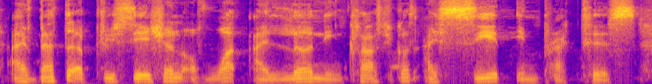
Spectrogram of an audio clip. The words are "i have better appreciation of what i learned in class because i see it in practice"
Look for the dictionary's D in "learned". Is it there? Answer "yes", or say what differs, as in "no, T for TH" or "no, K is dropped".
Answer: no, D is dropped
